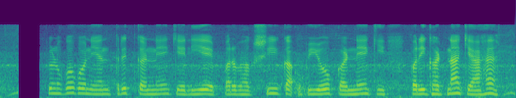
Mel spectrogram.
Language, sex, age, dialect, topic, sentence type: Hindi, female, 25-30, Hindustani Malvi Khadi Boli, agriculture, question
